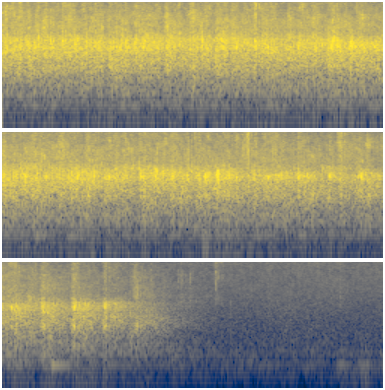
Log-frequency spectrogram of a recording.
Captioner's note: applause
